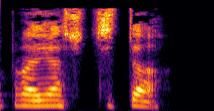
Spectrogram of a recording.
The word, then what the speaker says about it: prayaschitta: Toi, comme là, il y a le mot, là, dans le point 2.3, prayaschitta. Ben, le ta, là, faut le prononcer. On va pas dire prayaschitta. Et oubliez le A, il faut le prononcer celui-là. Mais dans le cas de Prahlad Maharaj, on saute les A.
